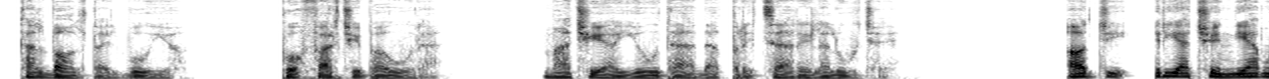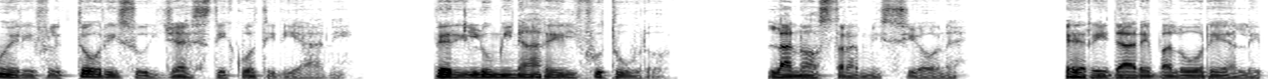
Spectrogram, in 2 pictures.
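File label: male voice, Motivational, Italian; GoLocalise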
